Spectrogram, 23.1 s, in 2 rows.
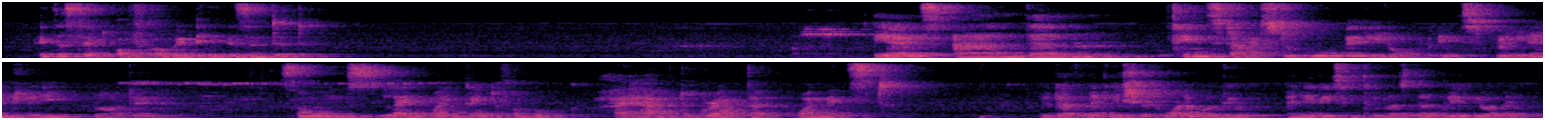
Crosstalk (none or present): none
